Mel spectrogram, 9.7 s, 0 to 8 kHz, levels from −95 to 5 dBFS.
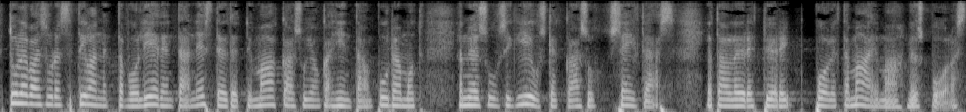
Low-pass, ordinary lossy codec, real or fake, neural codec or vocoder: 7.2 kHz; none; fake; codec, 16 kHz in and 24 kHz out, 1 kbps, XY-Tokenizer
